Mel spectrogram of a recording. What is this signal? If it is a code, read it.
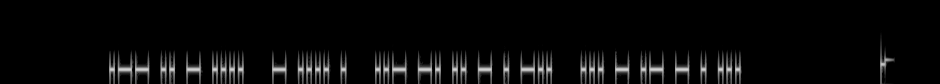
Morse code, heard as a keyed tone, about 28 wpm, 700 Hz. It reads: WITH THE UNITED STATES
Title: Sets of 4 Words 28wpm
